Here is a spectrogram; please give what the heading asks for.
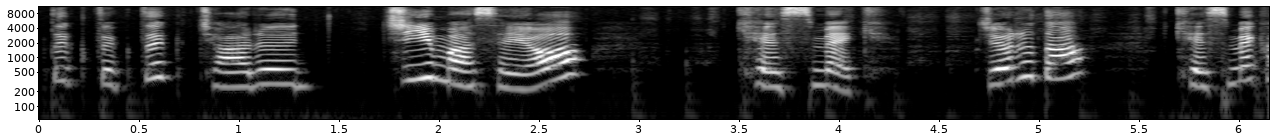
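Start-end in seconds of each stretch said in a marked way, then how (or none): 0.1-2.5 çarıcimaseyo stretched out very slowly, each syllable apart. Shown as a demonstration. Teacher writing the word out while saying it slowly. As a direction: spell out çarıcimaseyo slowly for the class. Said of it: "Yazayım şöyle".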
